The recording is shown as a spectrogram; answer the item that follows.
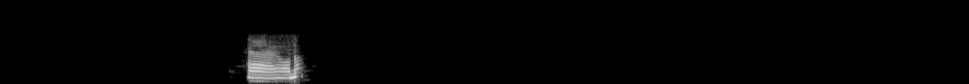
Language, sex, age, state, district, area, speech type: Santali, male, 30-45, West Bengal, Purulia, rural, conversation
